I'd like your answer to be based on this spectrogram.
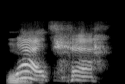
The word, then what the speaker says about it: Duterte: Duterte.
